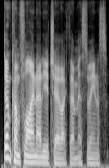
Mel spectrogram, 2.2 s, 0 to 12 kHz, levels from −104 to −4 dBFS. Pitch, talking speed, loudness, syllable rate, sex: 120 Hz, 300 wpm, -18 LUFS, 5.8 syllables/s, male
